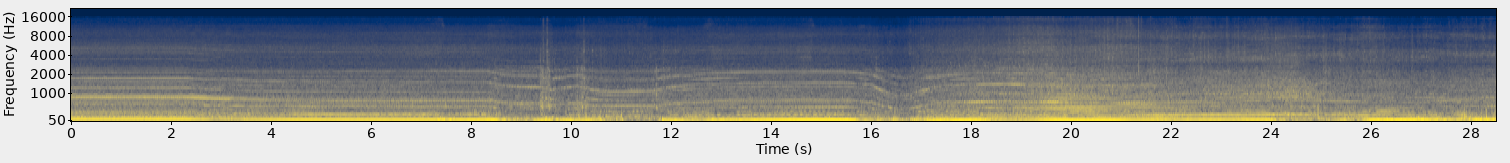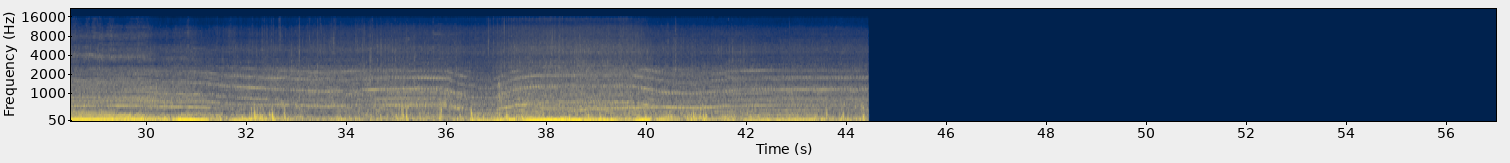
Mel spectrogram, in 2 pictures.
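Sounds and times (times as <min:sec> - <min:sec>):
forklift engine hum: 0:00.0 - 0:44.5.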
